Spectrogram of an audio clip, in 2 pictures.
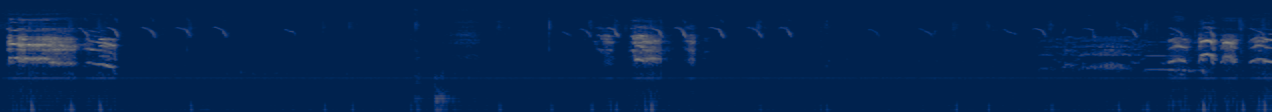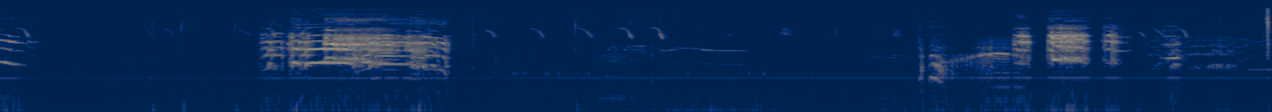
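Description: A chicken crows and clucks in several separate bursts with pauses between, fairly close and loud, with no voices present.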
